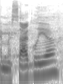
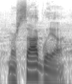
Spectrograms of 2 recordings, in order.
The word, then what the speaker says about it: Marsaglia: Yeah, Marsaglia. Marsaglia. I had my emphasis on the wrong syllable.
